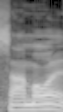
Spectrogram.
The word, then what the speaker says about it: Samoa: But yeah, we worked in Fiji and Samoa and Tonga. Did you hear how I said Samoa? That's how you say it.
